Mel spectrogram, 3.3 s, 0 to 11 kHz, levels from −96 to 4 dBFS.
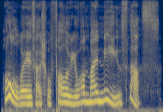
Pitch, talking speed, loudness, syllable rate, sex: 200 Hz, 165 wpm, -17 LUFS, 3.6 syllables/s, male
